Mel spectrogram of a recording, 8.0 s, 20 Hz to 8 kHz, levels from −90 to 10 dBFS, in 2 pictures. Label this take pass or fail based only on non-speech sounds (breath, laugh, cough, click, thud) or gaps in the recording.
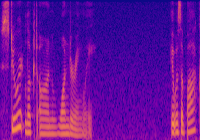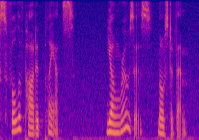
pass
